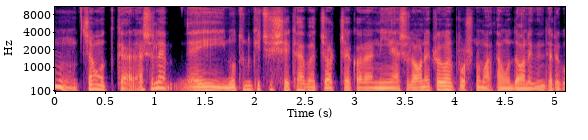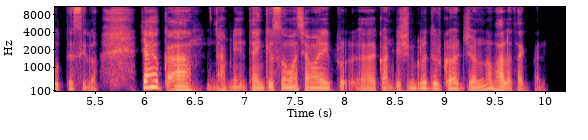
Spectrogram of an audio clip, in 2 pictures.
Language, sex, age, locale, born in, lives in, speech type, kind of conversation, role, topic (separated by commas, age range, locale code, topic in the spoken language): Bengali, male, 30-34, bn-BD, Bangladesh, Bangladesh, read, expert-assistant, asker, নতুন কিছু শেখা বা চর্চা করলে মানসিক স্বাস্থ্য কীভাবে ভালো রাখা যায়?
